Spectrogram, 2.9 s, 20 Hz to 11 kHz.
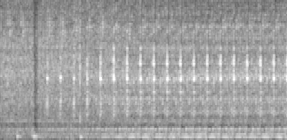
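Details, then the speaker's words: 2002 Chrysler Town and Country 3.3L with a P0305 cylinder 5 misfire, idling: crisp even ticking, about two and a half a second, of the good cylinder 6 fuel injector opening and closing under computer control, heard as a comparison. "you can hear that I can hear it so you should be able to hopefully hear that they're clicking isopentyl opening the closing"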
